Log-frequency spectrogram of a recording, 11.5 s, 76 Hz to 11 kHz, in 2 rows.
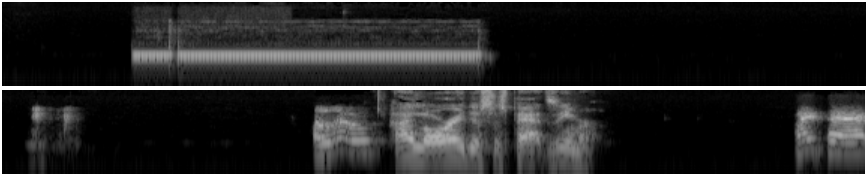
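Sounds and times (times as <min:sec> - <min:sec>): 
telephone dial tone: 0:00.9 - 0:03.3
speech: 0:07.8 - 0:09.8, 0:11.0 - 0:11.5.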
